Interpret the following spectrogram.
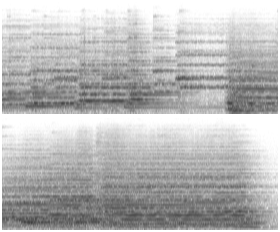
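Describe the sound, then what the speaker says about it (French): Temple bells chime in overlapping, ringing tones, a sustained resonant peal that continues and slowly fades at the end. "son attention fût attirée par le carillon des cloches d'un temple"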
